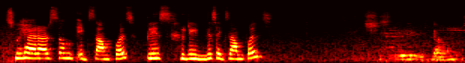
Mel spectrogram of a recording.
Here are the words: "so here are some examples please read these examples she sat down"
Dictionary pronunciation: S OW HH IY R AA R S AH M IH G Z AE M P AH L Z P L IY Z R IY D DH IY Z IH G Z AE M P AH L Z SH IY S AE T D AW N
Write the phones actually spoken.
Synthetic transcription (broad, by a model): S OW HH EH R AA R S AH M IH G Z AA M P AH L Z P L IY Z R IY D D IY S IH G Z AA M P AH L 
